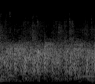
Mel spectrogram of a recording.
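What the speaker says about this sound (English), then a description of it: "Keep that applause going for Kika." Applause from a seated audience at a business event honoring entrepreneurs, a steady wash of many hands clapping at an even moderate level, with no voices on top.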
